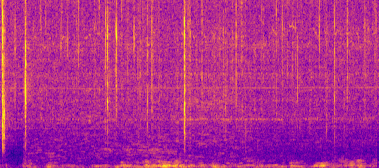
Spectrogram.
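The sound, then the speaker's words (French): Steady heavy rain hisses throughout, with a low, rolling rumble of distant thunder swelling and fading beneath it. No voices. “Attends, je vais essayer de vous enregistrer le tonnerre mieux.”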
